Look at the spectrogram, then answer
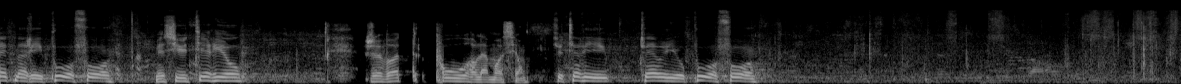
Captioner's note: speaking FRENCH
